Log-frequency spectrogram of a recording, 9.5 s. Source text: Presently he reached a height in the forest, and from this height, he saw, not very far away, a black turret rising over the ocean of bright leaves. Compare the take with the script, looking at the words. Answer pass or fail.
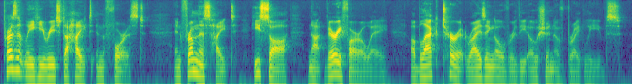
pass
